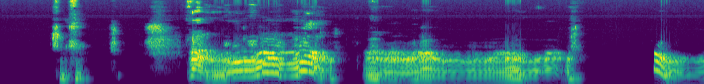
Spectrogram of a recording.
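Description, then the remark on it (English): A voice imitates dogs: a few short yips and grumbles, then two long, wavering howls with sliding pitch, and another howl starting at the end. “And I just pictured, like, what Stu's dogs might be saying to Bobby's dogs.”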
